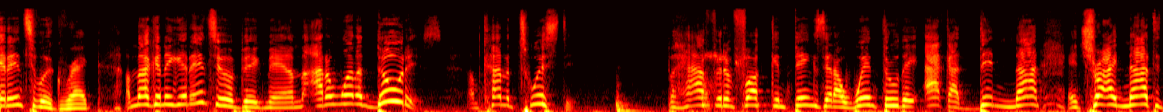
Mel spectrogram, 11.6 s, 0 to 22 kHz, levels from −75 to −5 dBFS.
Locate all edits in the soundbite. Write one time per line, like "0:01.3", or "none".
0:09.4

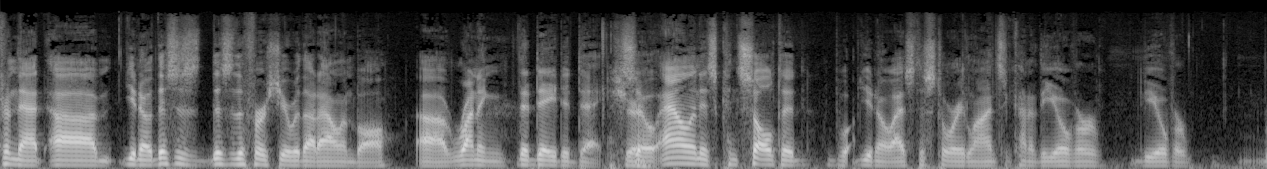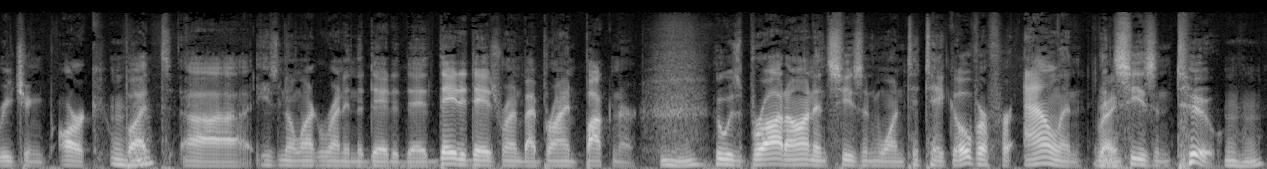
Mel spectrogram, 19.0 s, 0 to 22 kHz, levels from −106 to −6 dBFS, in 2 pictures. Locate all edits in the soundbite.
0:06.4

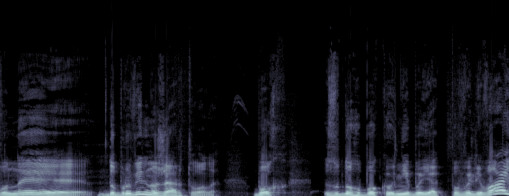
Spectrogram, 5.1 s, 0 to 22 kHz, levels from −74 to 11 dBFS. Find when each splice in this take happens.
none

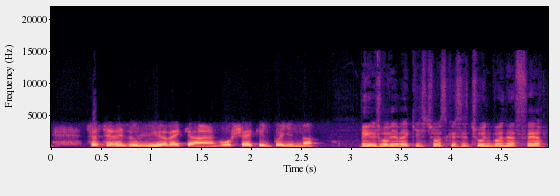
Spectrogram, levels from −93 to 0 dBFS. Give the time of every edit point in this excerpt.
0:03.1

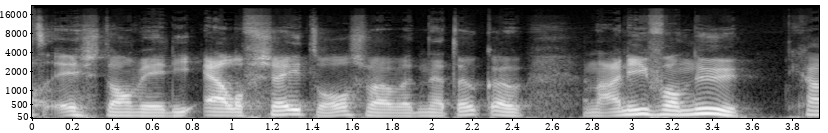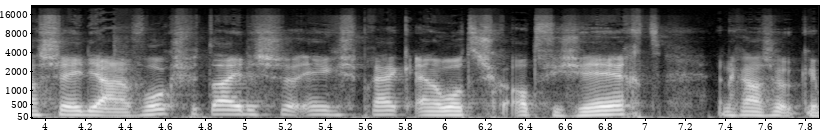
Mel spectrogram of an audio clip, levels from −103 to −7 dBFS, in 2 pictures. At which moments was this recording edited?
0:02.8

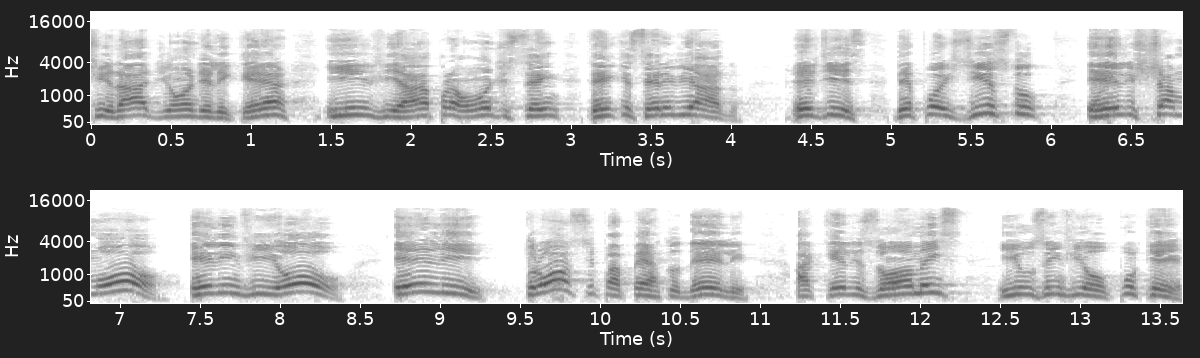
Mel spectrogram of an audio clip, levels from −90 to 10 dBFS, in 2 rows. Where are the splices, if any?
0:04.3
0:07.4

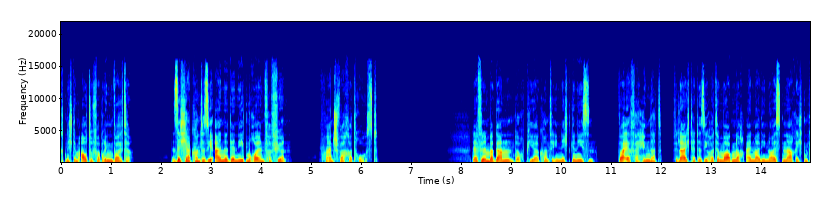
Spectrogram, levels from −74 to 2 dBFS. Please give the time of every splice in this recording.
0:10.9
0:12.1

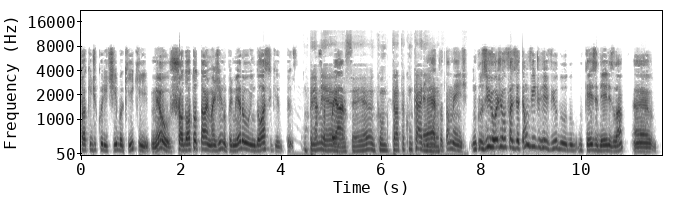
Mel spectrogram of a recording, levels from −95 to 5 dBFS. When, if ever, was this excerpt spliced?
0:07.7

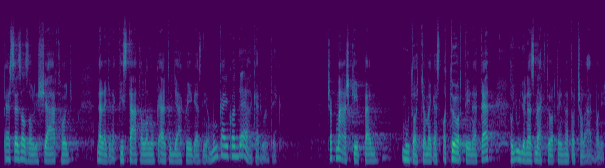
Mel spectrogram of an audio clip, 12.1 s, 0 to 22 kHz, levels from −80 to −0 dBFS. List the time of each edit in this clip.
0:08.8
0:10.2

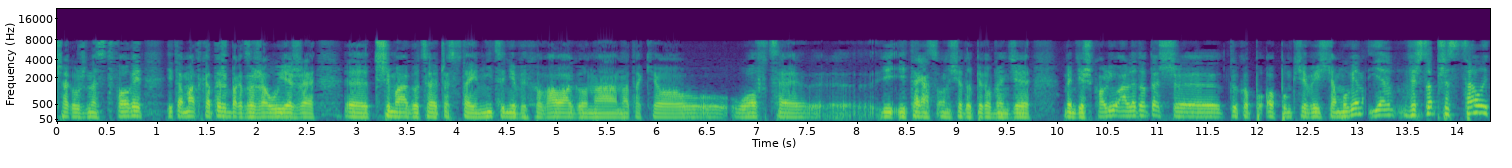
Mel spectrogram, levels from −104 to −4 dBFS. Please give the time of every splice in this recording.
0:13.0

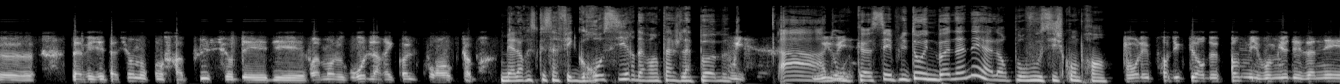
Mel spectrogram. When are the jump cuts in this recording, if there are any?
0:11.1

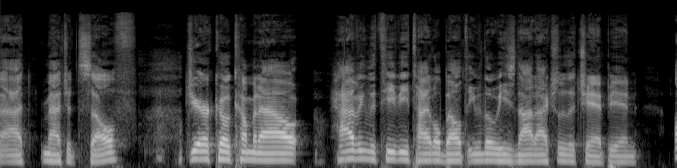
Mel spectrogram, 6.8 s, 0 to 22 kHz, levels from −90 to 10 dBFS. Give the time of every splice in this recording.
0:01.8
0:03.1

